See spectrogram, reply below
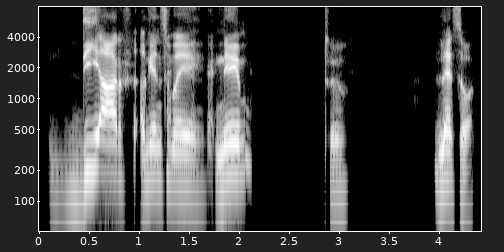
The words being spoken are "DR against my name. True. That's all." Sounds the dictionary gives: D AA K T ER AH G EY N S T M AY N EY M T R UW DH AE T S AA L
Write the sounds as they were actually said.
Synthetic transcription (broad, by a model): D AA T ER AH G EY N S T M AY N EY M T UW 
